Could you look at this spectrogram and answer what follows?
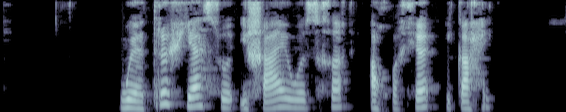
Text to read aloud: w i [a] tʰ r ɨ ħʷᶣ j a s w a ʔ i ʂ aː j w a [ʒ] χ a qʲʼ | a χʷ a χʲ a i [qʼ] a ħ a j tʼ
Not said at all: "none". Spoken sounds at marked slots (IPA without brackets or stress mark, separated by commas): a, z, kʼ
